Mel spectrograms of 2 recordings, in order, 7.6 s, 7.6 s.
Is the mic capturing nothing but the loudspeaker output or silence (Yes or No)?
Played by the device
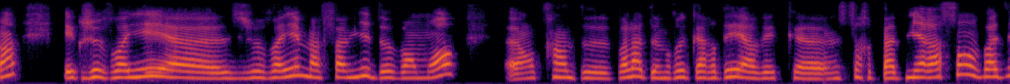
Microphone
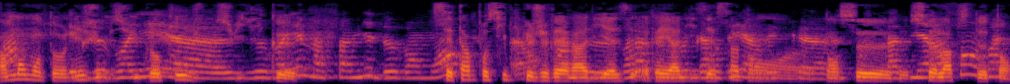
No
